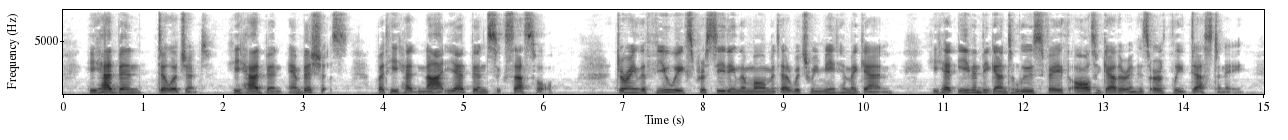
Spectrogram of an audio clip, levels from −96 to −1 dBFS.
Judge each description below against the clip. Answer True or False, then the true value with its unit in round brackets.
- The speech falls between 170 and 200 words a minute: False (160 wpm)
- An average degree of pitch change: True (3.0 semitones)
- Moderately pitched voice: True (160 Hz)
